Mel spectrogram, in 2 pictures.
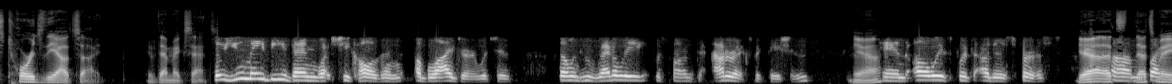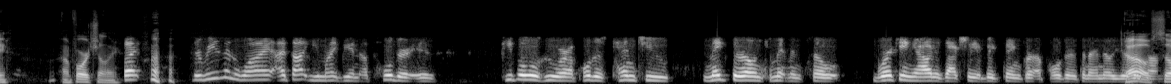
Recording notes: Goes one on one with the listeners answering some of their phone calls.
